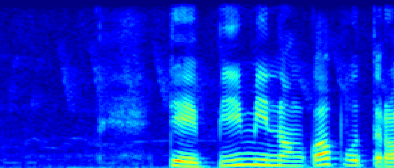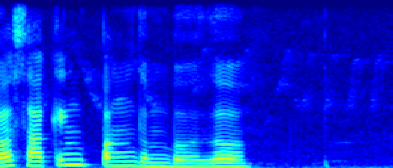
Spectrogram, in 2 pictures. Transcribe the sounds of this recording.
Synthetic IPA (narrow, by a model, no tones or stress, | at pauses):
ɖ̪̥e̤b̥i̤minɔŋkɔput̪ɾɔsakɪŋpəŋɡəmbɔlɔ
